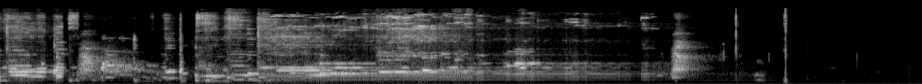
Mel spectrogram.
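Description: small dog barking

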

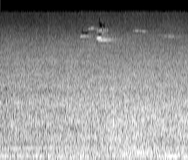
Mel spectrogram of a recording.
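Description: road traffic

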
